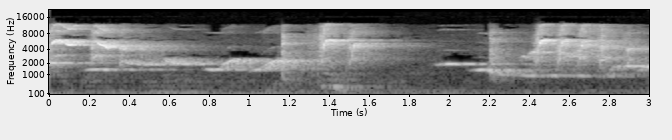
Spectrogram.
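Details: White-rumped shama of the Aceh type giving rich slurred whistles and a short harsh burst, then another bright whistled phrase after a brief gap.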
